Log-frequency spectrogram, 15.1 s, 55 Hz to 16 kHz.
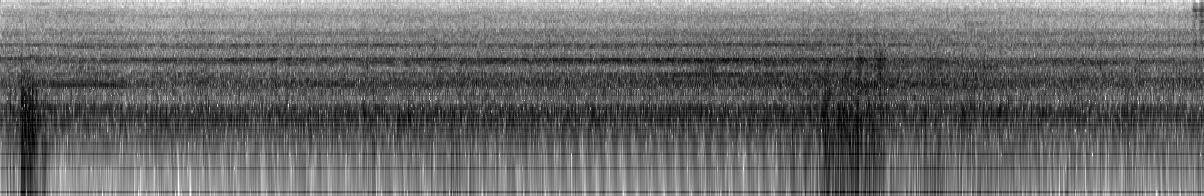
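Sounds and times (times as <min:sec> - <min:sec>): wind noise: 0:00.0 - 0:00.7, 0:09.8 - 0:12.2
scooter engine running under load: 0:00.0 - 0:15.0.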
